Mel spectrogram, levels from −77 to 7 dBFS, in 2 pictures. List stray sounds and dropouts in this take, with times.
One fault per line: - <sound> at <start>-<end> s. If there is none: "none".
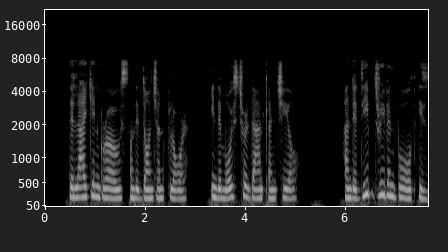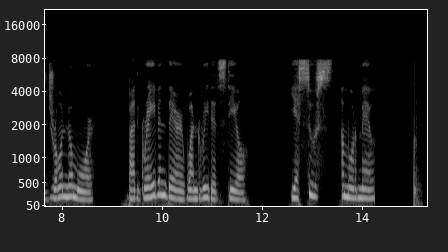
- thud at 15.0-15.2 s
